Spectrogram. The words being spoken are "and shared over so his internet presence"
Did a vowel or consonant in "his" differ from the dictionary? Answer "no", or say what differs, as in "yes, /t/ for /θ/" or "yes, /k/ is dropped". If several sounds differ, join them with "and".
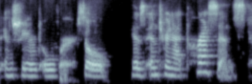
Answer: no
